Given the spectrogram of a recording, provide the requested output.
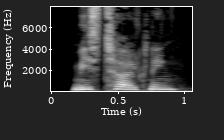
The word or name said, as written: mistolkning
